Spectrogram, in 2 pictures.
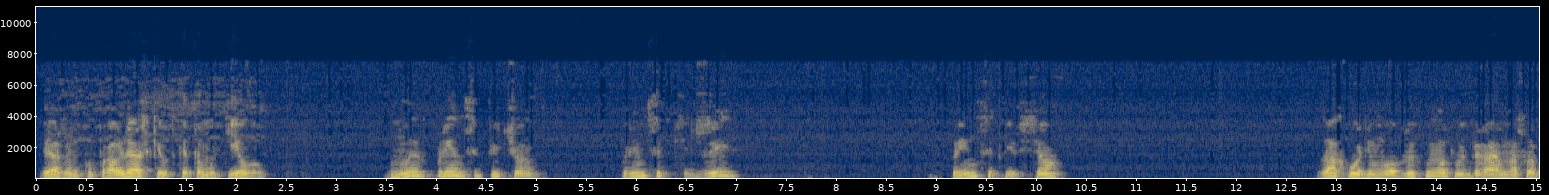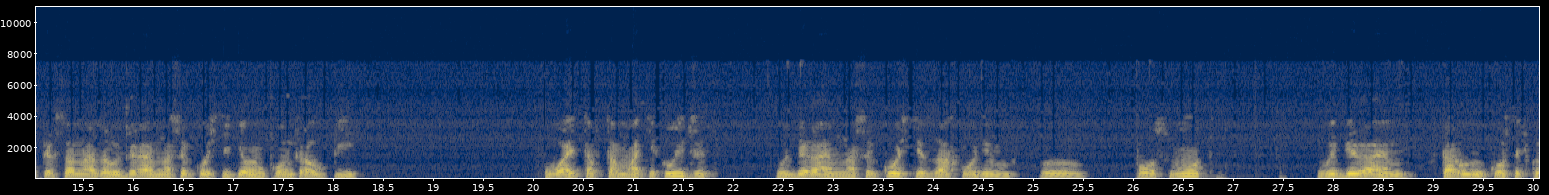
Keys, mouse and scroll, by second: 1.2 click, 2.3 shift+middle click, 6.8 g, 9.2 shift+middle click, 13.2 click, 14.5 click, 15.7 shift+click, 17.4 ctrl+p, 22.7 click, 24.5-26.4 drag, 27.0 shift+middle click, 28.7 click.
